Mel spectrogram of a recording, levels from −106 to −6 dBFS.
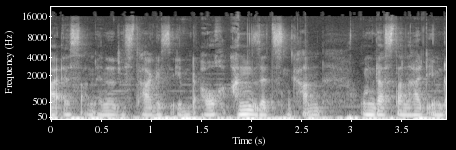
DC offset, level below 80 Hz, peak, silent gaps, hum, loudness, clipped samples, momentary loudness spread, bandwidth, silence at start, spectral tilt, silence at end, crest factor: under 0.1%; -28 dBFS; -2 dBFS; none; none; -21 LUFS; under 0.1%; 8 LU; 17 kHz; 0 s; -4.5 dB/octave; 0 s; 16 dB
